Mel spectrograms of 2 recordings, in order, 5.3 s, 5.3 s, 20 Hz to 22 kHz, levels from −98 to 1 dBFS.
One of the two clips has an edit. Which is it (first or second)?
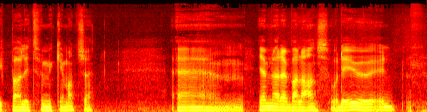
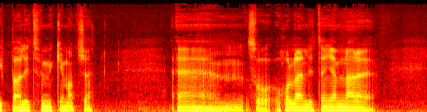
first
